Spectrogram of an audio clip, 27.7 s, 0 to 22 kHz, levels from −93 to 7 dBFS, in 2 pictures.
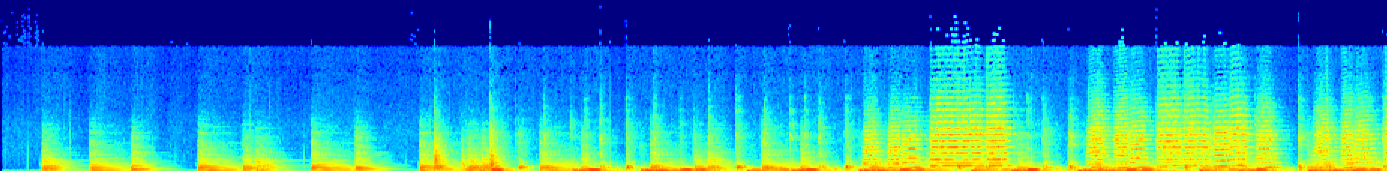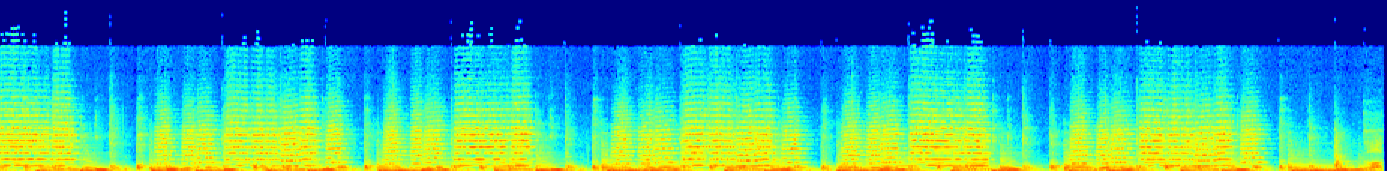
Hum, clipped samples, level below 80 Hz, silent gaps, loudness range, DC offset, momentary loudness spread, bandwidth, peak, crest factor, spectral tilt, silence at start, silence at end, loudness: none; under 0.1%; -34 dBFS; none; 5 LU; under 0.1%; 9 LU; 18 kHz; -2 dBFS; 14 dB; -4 dB/octave; 0.4 s; 0 s; -15 LUFS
